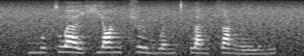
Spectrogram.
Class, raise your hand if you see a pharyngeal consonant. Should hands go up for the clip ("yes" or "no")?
no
